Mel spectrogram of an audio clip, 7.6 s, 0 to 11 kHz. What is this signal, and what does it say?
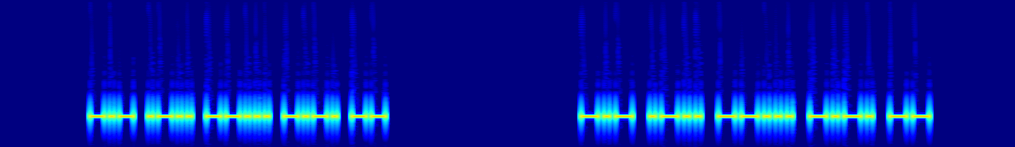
Morse code, heard as a keyed tone, about 33 wpm, 700 Hz. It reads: KL7CM KL7CM
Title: Speed Racing - USA 2x2 Call Signs 28wpm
